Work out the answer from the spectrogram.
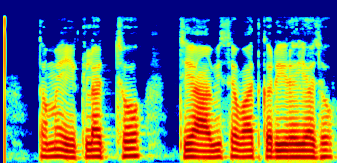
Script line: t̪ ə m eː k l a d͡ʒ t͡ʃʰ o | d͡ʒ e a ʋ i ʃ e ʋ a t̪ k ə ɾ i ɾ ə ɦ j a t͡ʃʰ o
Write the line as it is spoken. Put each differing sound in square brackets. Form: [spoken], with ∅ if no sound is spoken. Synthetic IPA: t̪ ə m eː k l a d͡ʒ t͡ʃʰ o | d͡ʒ e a ʋ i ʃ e ʋ a t̪ k ə ɾ i ɾ ə ɦ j a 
